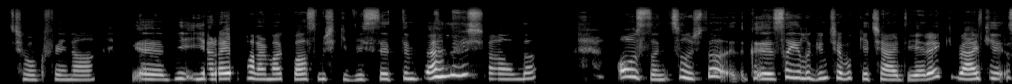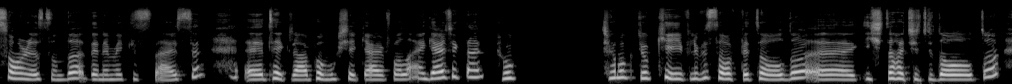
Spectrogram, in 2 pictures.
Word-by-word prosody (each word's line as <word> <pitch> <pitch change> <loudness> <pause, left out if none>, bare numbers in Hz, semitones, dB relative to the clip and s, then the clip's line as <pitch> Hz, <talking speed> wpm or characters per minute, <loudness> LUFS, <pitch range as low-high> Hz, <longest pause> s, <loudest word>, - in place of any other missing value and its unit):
Çok 220 -3 -7
fena! 215 -1 -5 0.4
Eee, 230 -2 +1
bir 265 0 -1 0.2
yaraya 255 +2 +6
parmak 245 -2 0
basmış 240 0 0
gibi 220 0 -9
hissettim 250 +2 -1
ben 300 +5 +8
de 420 - +4
şu 420 - -1
anda. 245 +3 -3 0.8
Olsun, 310 -10 +3
sonuçta 305 +3 +1 0.2
k 250 +1 +3
"sayılı 300 0 +2
gün 275 +3 0
çabuk 280 -1 -2
geçer" 225 -4 0
diyerek 225 - +3 0.2
belki 255 +1 +3
sonrasında 260 -2 -1
denemek 225 0 -5
istersin, 225 - -6 0.4
eee, 225 +1 +1
tekrar 220 -5 0
pamuk 235 -2 -1
şeker 220 -2 -2
falan. 230 0 -2
Yani 265 - -3
gerçekten 330 +5 +1
çok, 280 +2 -1 0.8
çok, 310 +1 -1
çok 280 -1 0
keyifli 255 -4 -1
bir 295 - -2
sohbet 250 -5 0
oldu. 230 +4 +2 0.2
Eee, 220 -1 0
iştah 260 +2 +1
açıcı 235 -4 -2
da 235 - +5
oldu. 225 - +2
250 Hz, 130 wpm, -22 LUFS, 225-280 Hz, 0.8 s, ben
